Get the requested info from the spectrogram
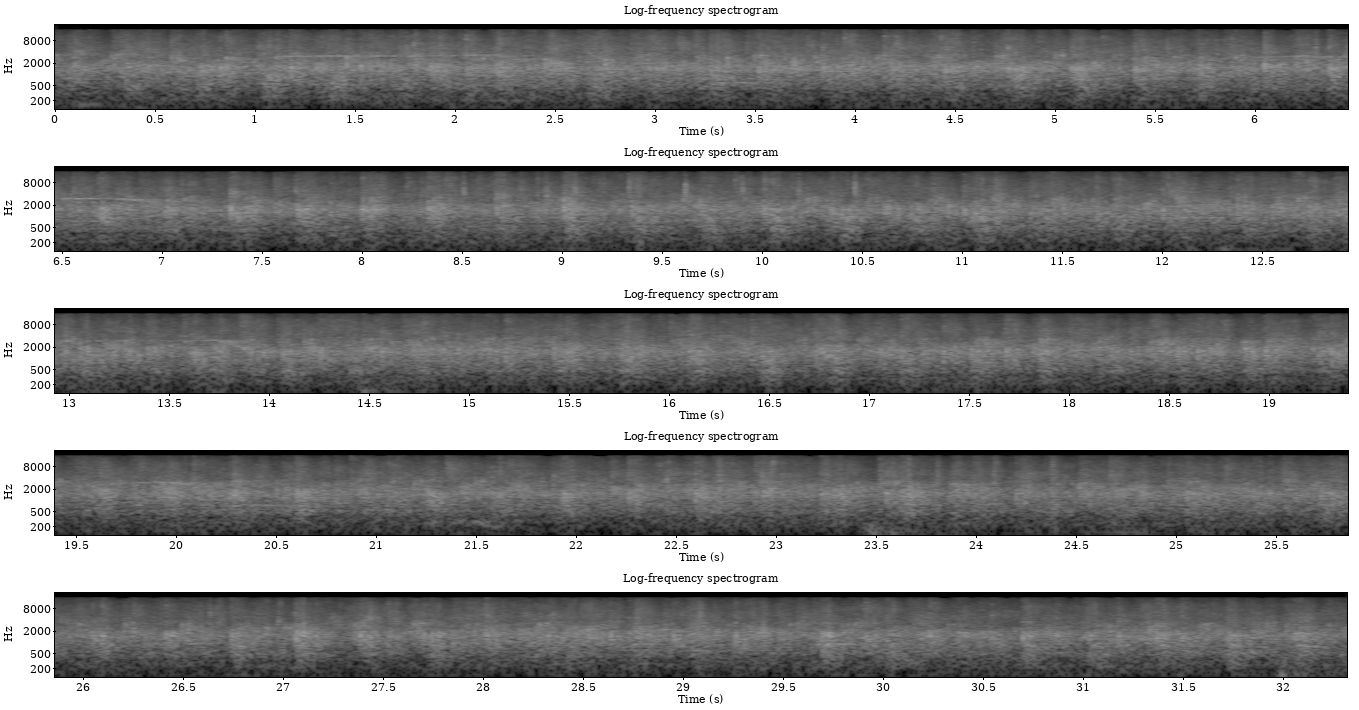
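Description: Audience applauding steadily, with one short low thump about two-thirds of the way through.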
